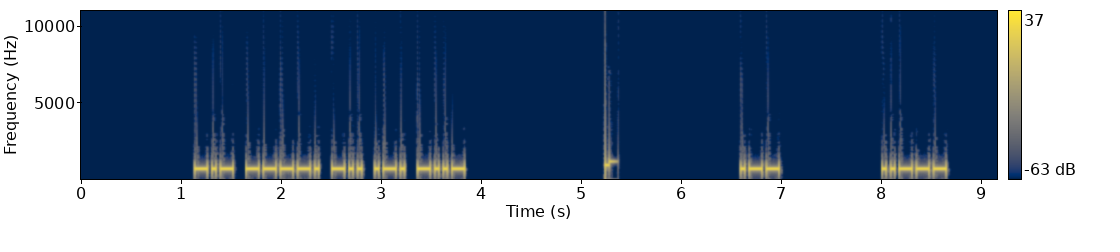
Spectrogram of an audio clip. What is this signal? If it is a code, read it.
Morse code, heard as a keyed tone, about 28 wpm, spaced as for 18 wpm, 700 Hz. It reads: K9DRX W2
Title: USA Call Signs - 5 Characters - 8x Character Spacing - 28wpm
